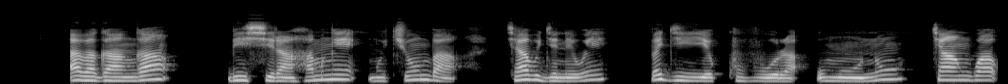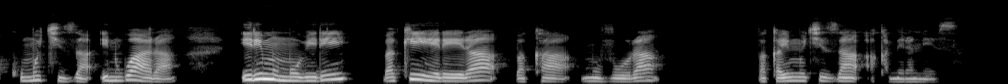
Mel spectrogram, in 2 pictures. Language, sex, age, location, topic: Kinyarwanda, female, 25-35, Kigali, health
